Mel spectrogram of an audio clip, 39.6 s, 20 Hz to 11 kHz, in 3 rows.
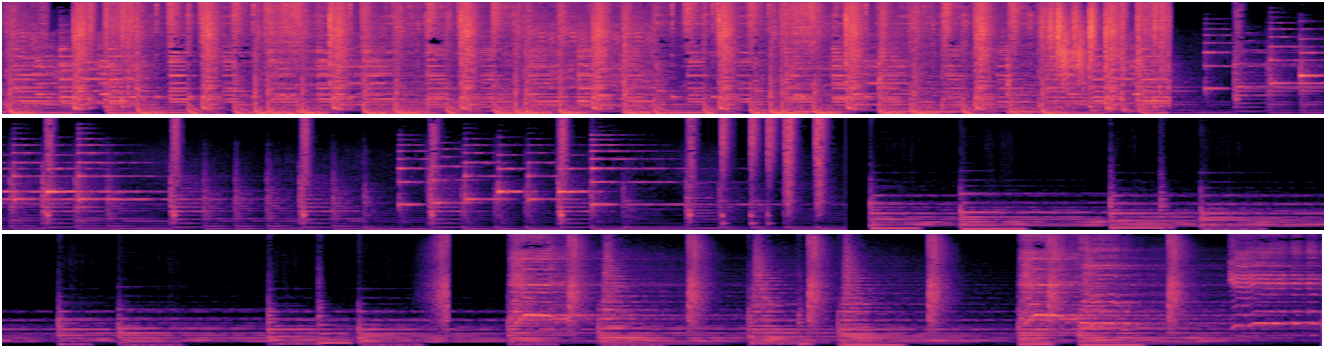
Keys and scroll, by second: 2.7 z, 10.8 KP_Divide, 18.7 KP_Divide, 32.1 g, 37.8 Escape.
